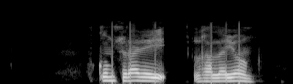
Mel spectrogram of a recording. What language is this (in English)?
Uzbek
